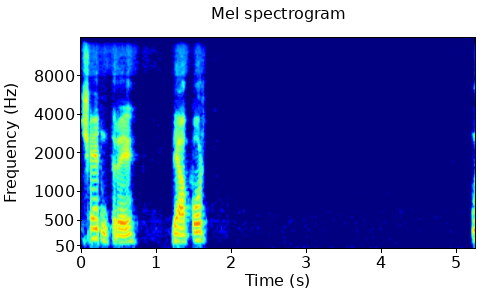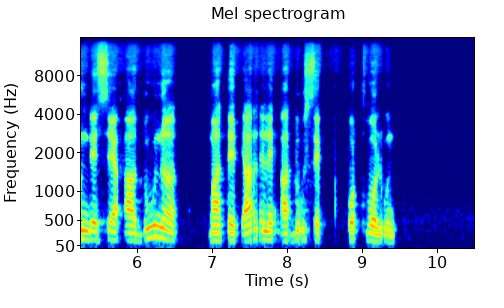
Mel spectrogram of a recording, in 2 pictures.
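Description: A middle-aged man speaks calmly into a microphone, heard over an online call.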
